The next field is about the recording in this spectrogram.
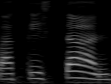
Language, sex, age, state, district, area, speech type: Odia, female, 45-60, Odisha, Kendrapara, urban, spontaneous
